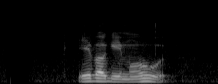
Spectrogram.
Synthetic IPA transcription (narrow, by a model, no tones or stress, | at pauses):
eːʋaɡeːmoɦu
